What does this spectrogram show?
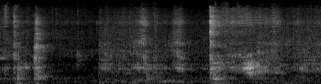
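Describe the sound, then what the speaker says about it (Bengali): Grated tomato goes into a frying egg curry base in a pan, bringing quiet sizzling and a few stirring scrapes and clinks of a spoon against the pan, with no talking. "এবার দিয়ে দিচ্ছি গ্রেট করে রাখা টমেটো"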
